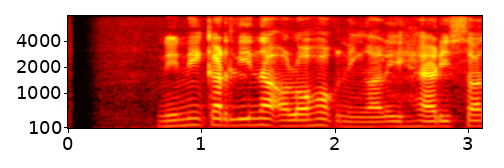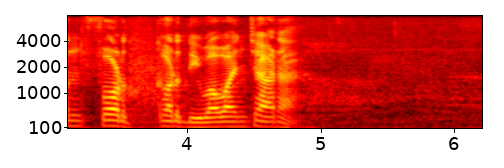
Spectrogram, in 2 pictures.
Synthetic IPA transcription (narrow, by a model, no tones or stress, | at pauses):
ninikarlinaɔlɔɦɔk̚niŋaliɦɛɾisɔnfɔrt̪̚kɔrd̪iwawaɲt͡ʃaɾa̰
